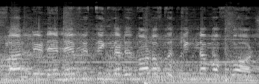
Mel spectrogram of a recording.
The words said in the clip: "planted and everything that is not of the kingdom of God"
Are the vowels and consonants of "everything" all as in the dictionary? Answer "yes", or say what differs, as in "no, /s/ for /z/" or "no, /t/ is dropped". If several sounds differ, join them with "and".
no, /t/ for /θ/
